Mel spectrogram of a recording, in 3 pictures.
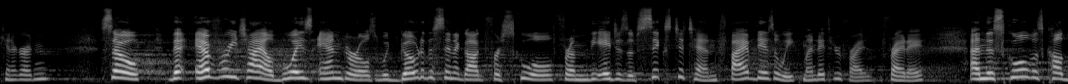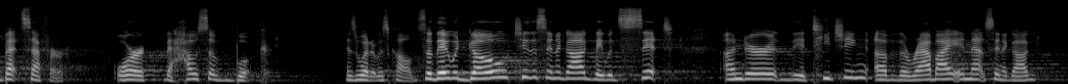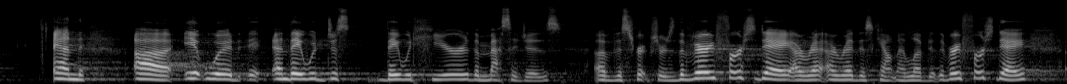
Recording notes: Recorded at our Sunday Gathering on October 15, 2023 in Port Orchard WA.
